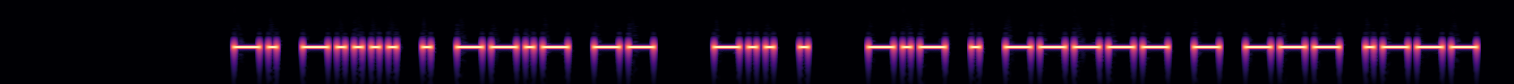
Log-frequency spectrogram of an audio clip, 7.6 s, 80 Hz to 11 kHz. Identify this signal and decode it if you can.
Morse code, heard as a keyed tone, about 27 wpm, 700 Hz. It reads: N6EQM DE KE0TOJ
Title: USA Callsign DE Callsign 28wpm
